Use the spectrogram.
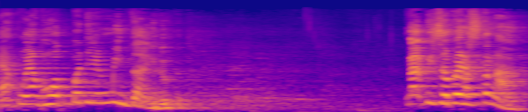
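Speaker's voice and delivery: incredulous and worked up; indignant. Retold or imitated. Indignant retelling, raised voice.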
